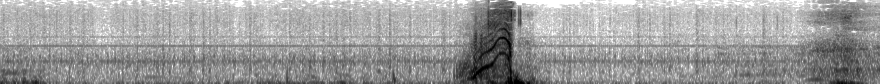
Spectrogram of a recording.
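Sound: zipper being zipped up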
